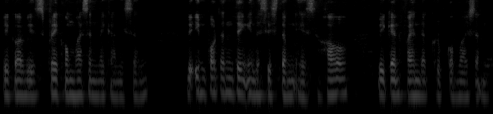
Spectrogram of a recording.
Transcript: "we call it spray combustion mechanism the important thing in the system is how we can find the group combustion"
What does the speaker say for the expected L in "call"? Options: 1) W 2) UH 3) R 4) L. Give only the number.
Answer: 1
